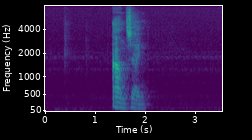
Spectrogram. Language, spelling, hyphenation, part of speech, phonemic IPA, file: Dutch, aanzijn, aan‧zijn, noun / verb, /ˈaːn.zɛi̯n/, Nl-aanzijn.ogg
- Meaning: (noun) presence; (verb) 1. to visit, to go to 2. to insist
